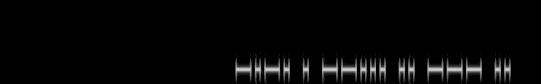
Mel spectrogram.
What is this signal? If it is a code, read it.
Morse code, heard as a keyed tone, about 25 wpm, 700 Hz. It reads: CE7IOI
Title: DXCC-100 Call Signs - 6 Characters - Repeated 3x - 25wpm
